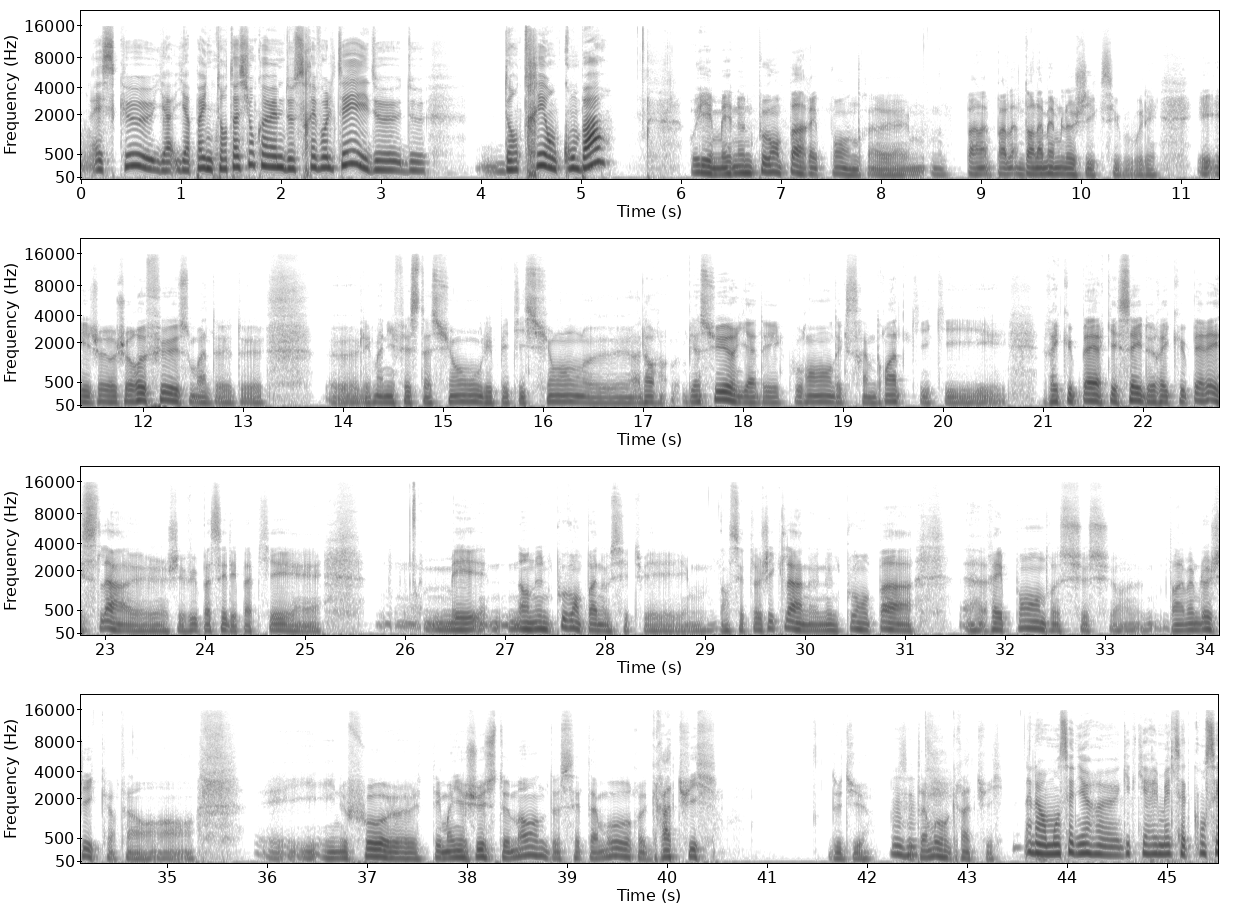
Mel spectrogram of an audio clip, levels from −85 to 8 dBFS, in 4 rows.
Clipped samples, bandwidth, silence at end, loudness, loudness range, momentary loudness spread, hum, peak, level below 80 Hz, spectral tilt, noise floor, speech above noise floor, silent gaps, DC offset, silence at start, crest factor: under 0.1%; 16 kHz; 0 s; -28 LUFS; 11 LU; 18 LU; none; -6 dBFS; -52 dBFS; -6.5 dB/octave; -75 dBFS; 47 dB; none; 0.2%; 0 s; 22 dB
